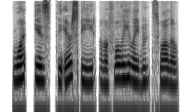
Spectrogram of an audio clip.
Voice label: high voice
